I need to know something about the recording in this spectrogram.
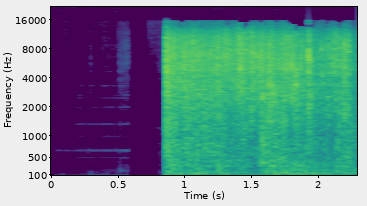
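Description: A glass-shattering sound effect that bursts in suddenly just under a second in, after near silence, and keeps going as a dense crash of breaking glass.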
